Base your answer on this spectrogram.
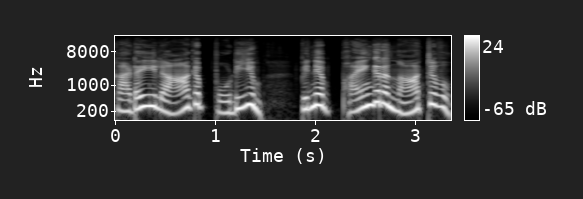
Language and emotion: Malayalam, disgusted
